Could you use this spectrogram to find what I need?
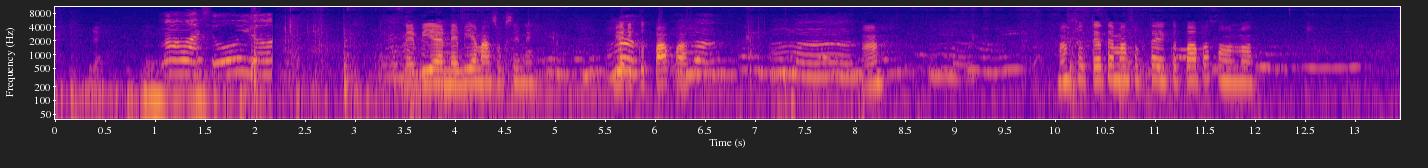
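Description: Young girls talk and squeal with animation close by.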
